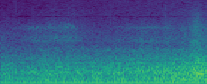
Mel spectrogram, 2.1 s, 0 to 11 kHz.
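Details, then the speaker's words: 2004 Acura TL 3.2 V6 after replacing a bad ignition coil found by swapping coils for P0300 misfire: steady, even low idle hum, no stumbles, misfire counts zero; normal idle after repair. "yeah it is good now a while ago it was so rough"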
